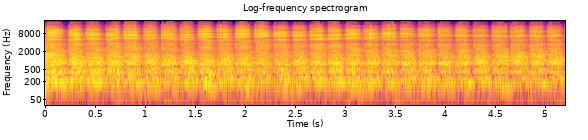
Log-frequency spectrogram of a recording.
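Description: A Lansky deluxe sharpening system hone rubs back and forth along a knife edge in quick, even strokes, a close, rhythmic gritty rasp that repeats about four times a second with no talking.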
